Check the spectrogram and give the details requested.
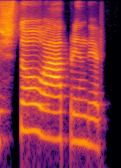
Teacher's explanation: When you say it fast, these two A's together will open and it will almost just sound as one sound, but a more open sound.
